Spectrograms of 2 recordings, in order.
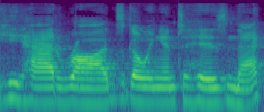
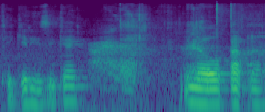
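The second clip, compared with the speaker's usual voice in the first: soothing; 10 dB quieter than usual. Real, not acted. Mother soothing upset baby.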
